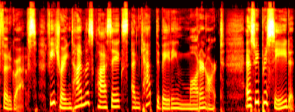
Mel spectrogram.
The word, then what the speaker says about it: captivating: So photographs featuring timeless classics, captivating has the first syllable stress.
